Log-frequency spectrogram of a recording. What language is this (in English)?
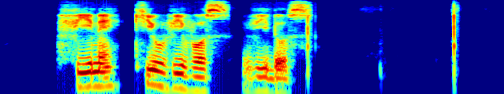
Esperanto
